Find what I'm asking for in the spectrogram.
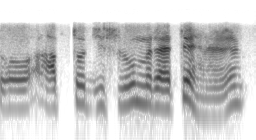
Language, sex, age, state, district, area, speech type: Hindi, male, 30-45, Bihar, Muzaffarpur, rural, conversation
